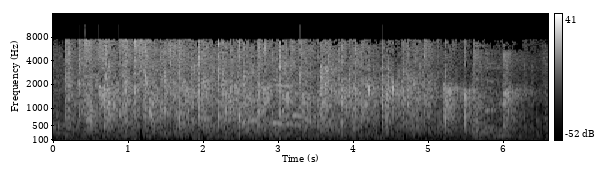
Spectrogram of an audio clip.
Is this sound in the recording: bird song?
no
